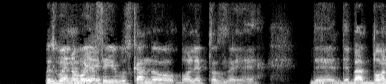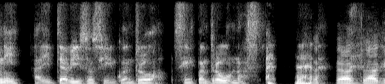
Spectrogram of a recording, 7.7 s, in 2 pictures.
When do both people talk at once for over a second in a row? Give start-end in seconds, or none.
none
